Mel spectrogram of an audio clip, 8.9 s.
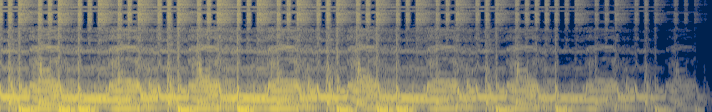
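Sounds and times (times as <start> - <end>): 
acid beats: 0.0 - 8.6.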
